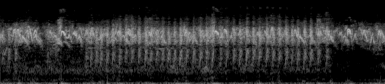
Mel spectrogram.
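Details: Noisy flock of Eurasian tree sparrows used as a lure sound, a dense, continuous chatter of high, overlapping chirps and twitters running without pause throughout.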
